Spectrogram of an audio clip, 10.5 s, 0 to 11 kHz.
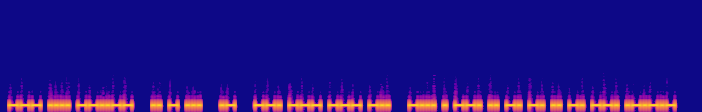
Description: Morse code, heard as a keyed tone, about 28 wpm, 700 Hz. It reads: OH, ITS A GOOD BEGINNING.
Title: Sentences from Top 1000 Words - Review Part 5 - 28wpm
